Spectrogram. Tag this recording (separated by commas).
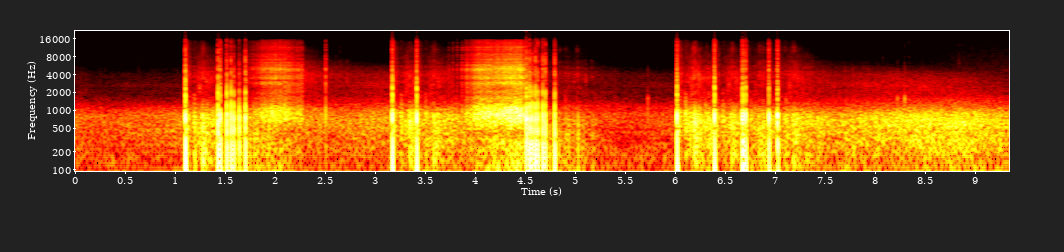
Fireworks, Firecracker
